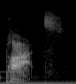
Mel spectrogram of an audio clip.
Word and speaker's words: pot: that for some reason people pronounce pots even though it's not a it's a pot. It's a long O, not a not a short one.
